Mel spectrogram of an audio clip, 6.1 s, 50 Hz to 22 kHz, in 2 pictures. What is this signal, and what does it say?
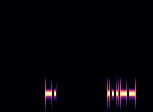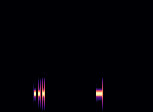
Morse code, heard as a keyed tone, about 28 wpm, spaced as for 8 wpm, 700 Hz. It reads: N3ST
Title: USA Call Signs - 5 Characters - 8x Character Spacing - 28wpm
